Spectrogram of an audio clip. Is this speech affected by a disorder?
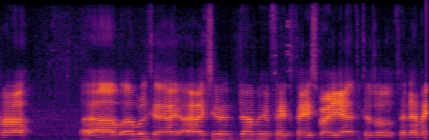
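Yes: severe brain injury; speech affected.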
